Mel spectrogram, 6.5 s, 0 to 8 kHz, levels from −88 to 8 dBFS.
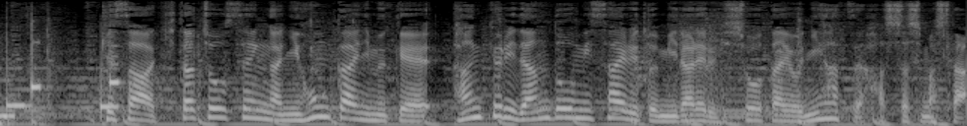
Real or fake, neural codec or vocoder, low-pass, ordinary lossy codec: real; none; none; none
